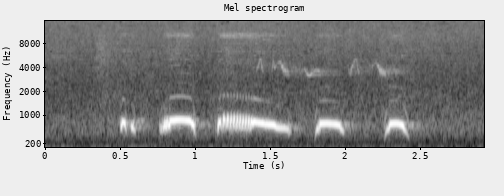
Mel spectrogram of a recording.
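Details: Decoy spotted dove in the 'son' voice style, cooing to attract wild doves: a faint double note, a rounded coo, a long descending coo and two short arched coos, with thin high chirps of small birds behind.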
